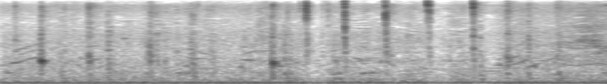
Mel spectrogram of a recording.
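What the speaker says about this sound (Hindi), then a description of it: "और ये हमारा घोड़ा चलने लगा है" Hooves of a horse pulling a cart clip-clop in a steady, uneven walking rhythm, fairly close, over a constant low rumble and faint background noise.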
